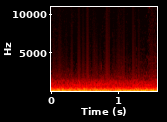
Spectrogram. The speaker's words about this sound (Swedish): Ja, nu sitter jag i bilen på väg hem.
